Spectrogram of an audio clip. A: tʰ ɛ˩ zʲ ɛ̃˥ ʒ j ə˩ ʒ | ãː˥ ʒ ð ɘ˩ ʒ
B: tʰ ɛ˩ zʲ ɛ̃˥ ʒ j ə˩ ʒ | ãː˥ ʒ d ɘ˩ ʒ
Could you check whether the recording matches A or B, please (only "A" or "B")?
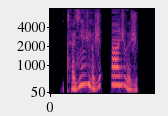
A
